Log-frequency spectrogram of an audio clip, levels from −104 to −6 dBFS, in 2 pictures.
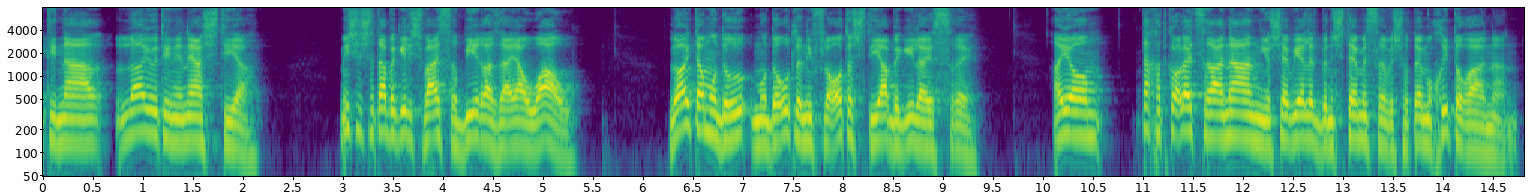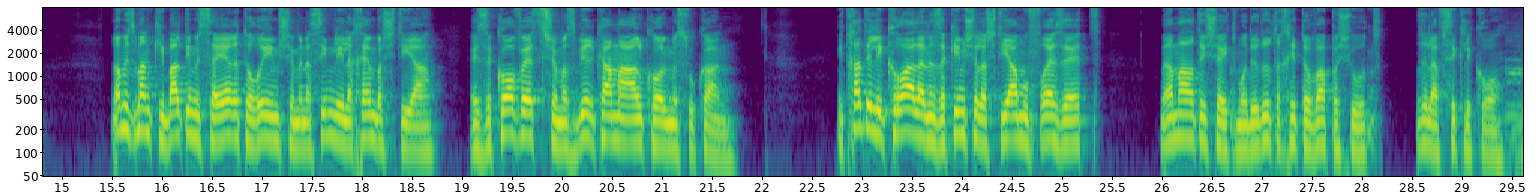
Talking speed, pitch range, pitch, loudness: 130 wpm, 120-160 Hz, 140 Hz, -18 LUFS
